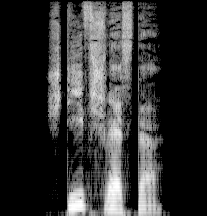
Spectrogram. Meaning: stepsister
- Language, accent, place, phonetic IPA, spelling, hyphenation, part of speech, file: German, Germany, Berlin, [ˈʃtiːfˌʃvɛstɐ], Stiefschwester, Stief‧schwe‧ster, noun, De-Stiefschwester.ogg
